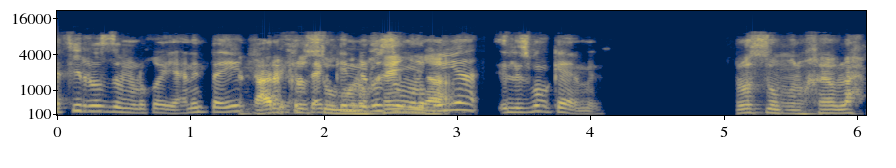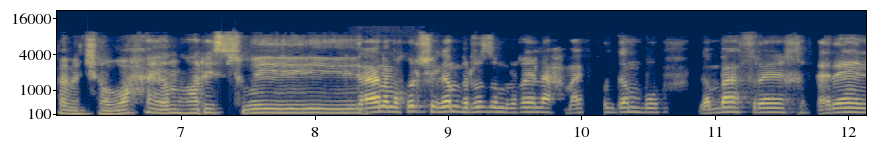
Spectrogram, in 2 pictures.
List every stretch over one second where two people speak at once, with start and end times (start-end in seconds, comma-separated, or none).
1.4-3.0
